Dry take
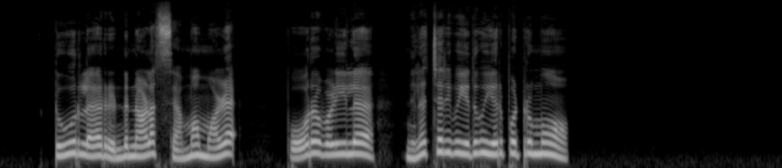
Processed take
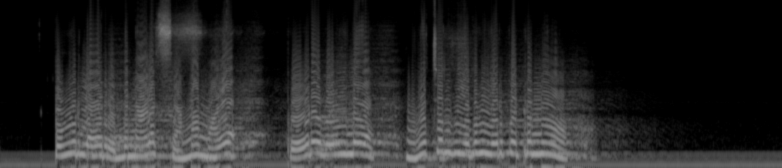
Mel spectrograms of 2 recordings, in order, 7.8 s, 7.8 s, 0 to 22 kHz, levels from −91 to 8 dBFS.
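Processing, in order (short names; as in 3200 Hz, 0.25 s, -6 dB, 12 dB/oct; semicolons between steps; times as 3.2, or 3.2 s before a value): transient shaper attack +6 dB, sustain -6 dB; in parallel at +2 dB: level quantiser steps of 12 dB; on the sum: overloaded stage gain 22.5 dB; hum 50 Hz, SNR 27 dB; soft clip -32.5 dBFS, distortion -11 dB; on a send: thinning echo 0.315 s, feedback 38%, level -21 dB; on the sum: non-linear reverb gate 0.32 s rising, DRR 10 dB; warbling echo 0.18 s, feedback 63%, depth 158 cents, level -23.5 dB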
